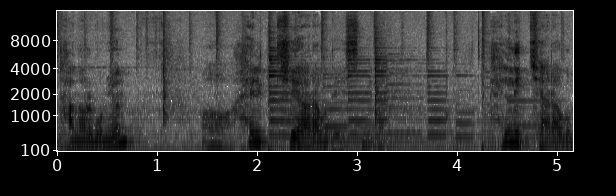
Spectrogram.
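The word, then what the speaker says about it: ἡλικία: 헬리키아라고 발음하는데요.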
